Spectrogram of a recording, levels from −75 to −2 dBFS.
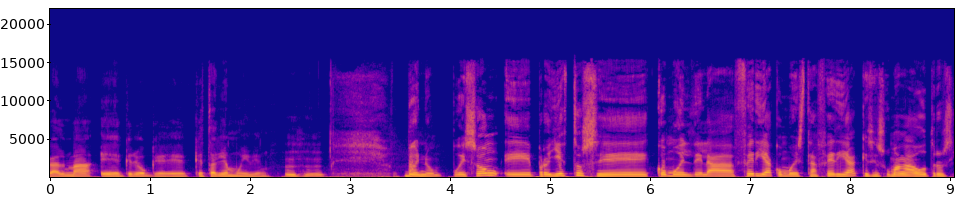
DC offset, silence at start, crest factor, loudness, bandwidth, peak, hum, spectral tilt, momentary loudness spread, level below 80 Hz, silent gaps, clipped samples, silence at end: under 0.1%; 0 s; 12 dB; -21 LUFS; 16 kHz; -8 dBFS; none; -5 dB/octave; 9 LU; -38 dBFS; none; under 0.1%; 0 s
